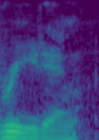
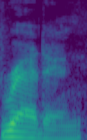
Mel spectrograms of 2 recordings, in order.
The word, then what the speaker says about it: Reading: We're called Reading, after the town in England. And thank God I asked my stepdad today, who's English, because I would have said reading. But it's Reading, and I knew that.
